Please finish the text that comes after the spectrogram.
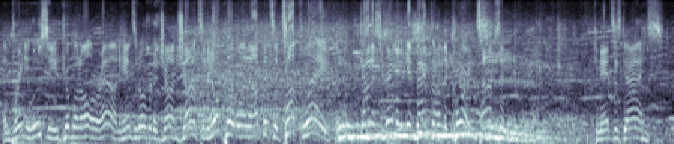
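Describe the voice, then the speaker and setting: A man's voice: high voice, expressive, moderate pace, over loud music. A man doing live play-by-play basketball commentary in clipped, fragmentary calls. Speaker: play-by-play announcer. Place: indoor basketball gym, up behind a balcony. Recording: loud gym crowd and court noise. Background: crowd, bouncing basketballs.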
